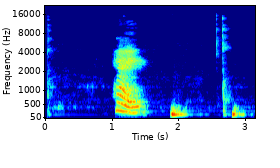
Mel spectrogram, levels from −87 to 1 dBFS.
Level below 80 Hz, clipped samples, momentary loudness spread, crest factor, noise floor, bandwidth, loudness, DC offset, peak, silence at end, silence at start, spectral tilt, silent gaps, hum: -68 dBFS; under 0.1%; 20 LU; 22 dB; -65 dBFS; 15 kHz; -23 LUFS; under 0.1%; -4 dBFS; 0.15 s; 1.05 s; -6.5 dB/octave; none; none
